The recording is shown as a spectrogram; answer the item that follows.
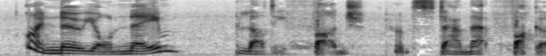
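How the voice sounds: A woman puts on a character voice, rumbling at an extremely low pitch. She speaks slowly with big pitch swings.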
